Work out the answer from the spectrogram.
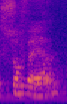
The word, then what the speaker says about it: sofer: ci metto due E, questa parola diventa sefer, che vuol dire libro, documento, scrittura. Se io invece di questi segni qui ci metto questi e si legge sofer, diventa segretario, scriba, scrivano.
